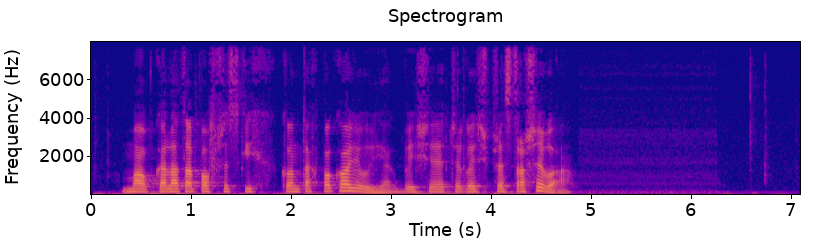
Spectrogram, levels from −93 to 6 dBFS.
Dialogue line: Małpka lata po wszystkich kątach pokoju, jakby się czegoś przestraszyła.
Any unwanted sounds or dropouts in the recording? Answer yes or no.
no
